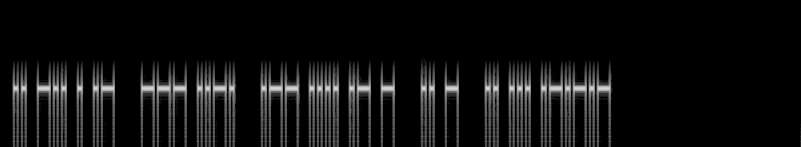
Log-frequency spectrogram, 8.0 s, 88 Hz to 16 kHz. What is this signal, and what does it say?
Morse code, heard as a keyed tone, about 30 wpm, 700 Hz. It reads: IDEA OF WHAT IT IS.
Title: Sentences from Top 700 Words 30wpm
